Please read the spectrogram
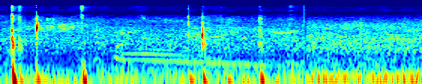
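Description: Volleyball smacked by a player's hand at the net, one sharp hit right at the start, followed by a few lighter knocks.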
